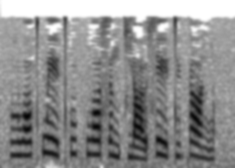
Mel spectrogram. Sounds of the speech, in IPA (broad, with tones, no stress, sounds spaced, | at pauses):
l w ɔ˧˥ t̪ʰ w e˥˩ ɪ̯ t̪ʰ u˥ kʰ w ɔ˥ s ɤ˥˩ ŋ t͡ɕ j ɑ̰˨˩ ʊ̯ s e˥˩ ɪ̯ t̪ y˧˥ k ɑ˥˩ ŋ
